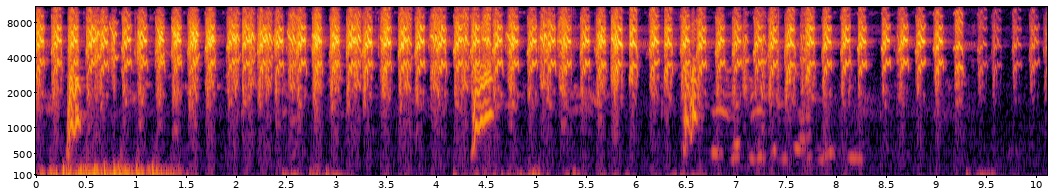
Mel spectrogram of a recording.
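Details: Both myna parents arrive to feed their babies; the chicks answer with a long run of fast, high, raspy chirps, roughly three a second, with a few short downward squeaks from the adults.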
